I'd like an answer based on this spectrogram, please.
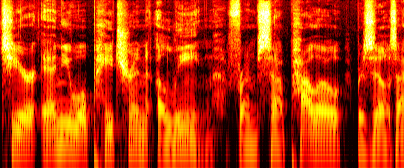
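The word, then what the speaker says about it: São Paulo: Highest tier annual patron Aline from Sao Paulo, Brazil.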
